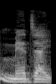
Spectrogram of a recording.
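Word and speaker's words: magi: মেগাস এর প্লুরাল হবে মেজাই এটার উচ্চারণ কিন্তু ম্যাগি না এটার উচ্চারণ আসলে মেজাই মেজাই মানে হচ্ছে সাধু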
